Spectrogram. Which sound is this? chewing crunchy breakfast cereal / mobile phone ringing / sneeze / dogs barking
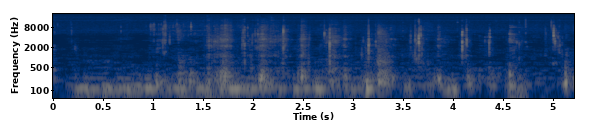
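chewing crunchy breakfast cereal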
